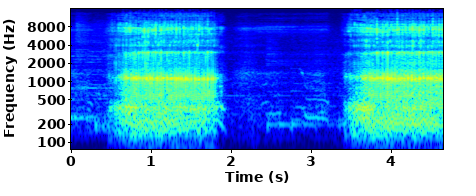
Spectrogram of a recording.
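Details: Aunt snoring after a day of drinking: loud, rough, rattling breaths lasting over a second each, separated by quiet pauses; snoring.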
